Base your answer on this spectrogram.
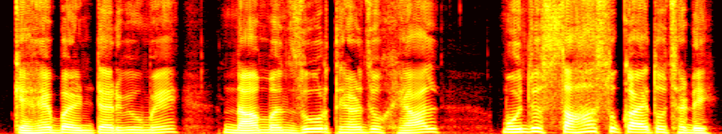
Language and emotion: Sindhi, fearful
